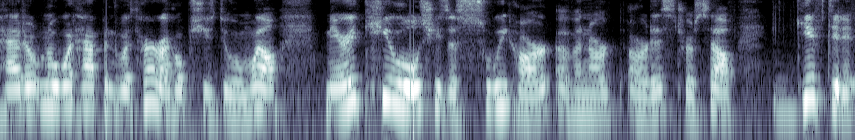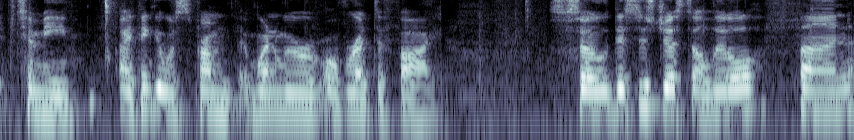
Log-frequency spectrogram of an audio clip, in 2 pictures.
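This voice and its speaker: A woman's medium-pitched, animated voice at a moderate pace, with ordinary pitch variation. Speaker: craft livestreamer. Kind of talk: casual livestream chat while crafting. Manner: chatty, animated.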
